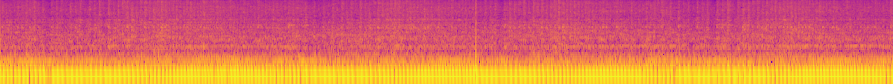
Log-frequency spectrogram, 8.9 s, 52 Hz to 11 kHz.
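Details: 2.3L turbo four Lima-swapped into Smokey on PIMPX batch-fire engine management, warming up for base timing check; steady low drone with gentle slow swell in speed, no knocks, misses or rattles; normal running.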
